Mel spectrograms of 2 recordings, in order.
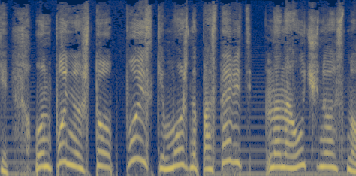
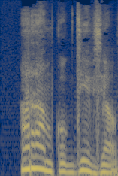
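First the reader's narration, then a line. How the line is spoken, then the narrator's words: Plain. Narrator (Russian): спросил Юрий Николаевич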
